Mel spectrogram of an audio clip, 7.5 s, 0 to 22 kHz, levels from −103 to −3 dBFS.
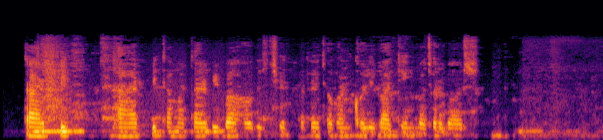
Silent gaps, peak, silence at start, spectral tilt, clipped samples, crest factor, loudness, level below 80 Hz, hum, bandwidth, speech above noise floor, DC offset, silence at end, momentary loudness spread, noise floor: none; -2 dBFS; 0.3 s; -7 dB/octave; under 0.1%; 20 dB; -23 LUFS; -62 dBFS; none; 7.6 kHz; 28 dB; under 0.1%; 0.75 s; 21 LU; -51 dBFS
